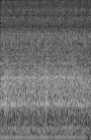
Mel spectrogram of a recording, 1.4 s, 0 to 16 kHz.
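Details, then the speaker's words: 1990s Sinclair Zike electric bike rewired with relay replacing control board, two motorcycle batteries in series for 24 V: steady hub motor hum with even whirring hiss, no surging or grinding; slow first minute, then speeds up, owner suspects brush warming. "the first sort of 30 seconds to a minute it's slower, and then gradually after about a minute it gathers up a lot of speed. You suddenly hear it going."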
